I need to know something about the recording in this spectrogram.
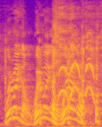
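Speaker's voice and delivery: high, loud frantic repetition; mock panic. Panicked friend looking both ways, frantic and loud.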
